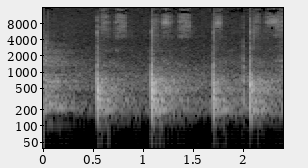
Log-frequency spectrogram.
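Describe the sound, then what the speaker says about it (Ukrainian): Pen or marker strokes on paper while a line is drawn and the number 175 is written out during a fifth-grade maths exercise, four sharp scratchy taps with trailing scrapes, close and fairly quiet, no talking. "Отже, тоді проводимо лінію і записуємо 175."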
